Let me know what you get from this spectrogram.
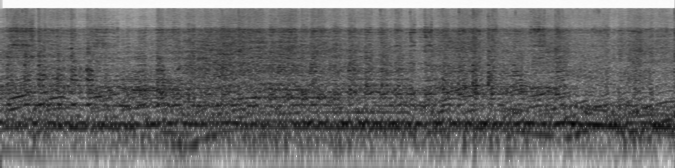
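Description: Car engines running, loud and steady, with a slight rise and fall in pitch.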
